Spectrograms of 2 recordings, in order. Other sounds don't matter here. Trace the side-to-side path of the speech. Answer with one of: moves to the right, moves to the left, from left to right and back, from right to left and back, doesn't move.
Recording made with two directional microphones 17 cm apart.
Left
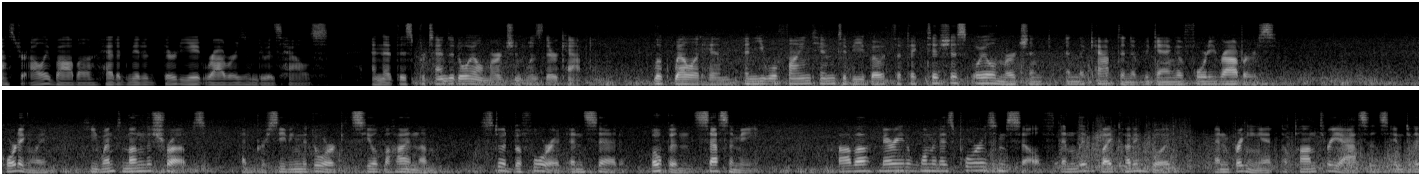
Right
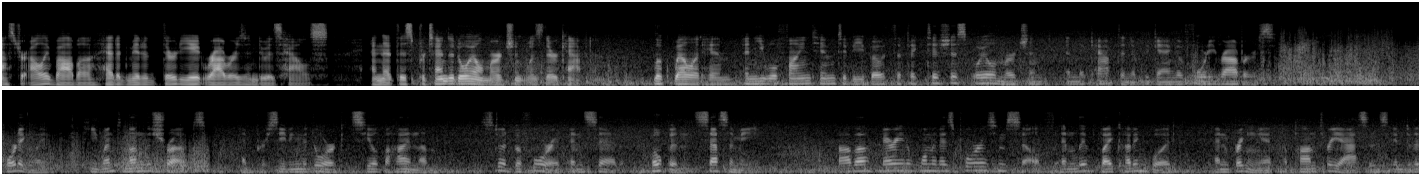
moves to the left.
